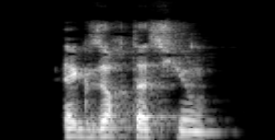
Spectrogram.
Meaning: an exhortation
- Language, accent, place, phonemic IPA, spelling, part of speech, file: French, France, Lyon, /ɛɡ.zɔʁ.ta.sjɔ̃/, exhortation, noun, LL-Q150 (fra)-exhortation.wav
